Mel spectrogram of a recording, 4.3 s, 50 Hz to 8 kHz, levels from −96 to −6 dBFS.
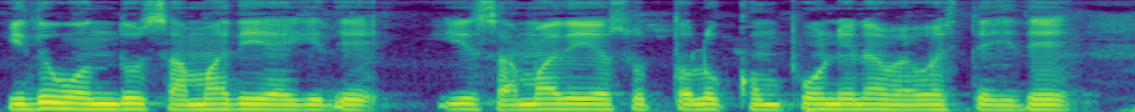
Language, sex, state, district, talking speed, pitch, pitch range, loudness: Kannada, male, Karnataka, Koppal, 140 wpm, 135 Hz, 130-135 Hz, -15 LUFS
